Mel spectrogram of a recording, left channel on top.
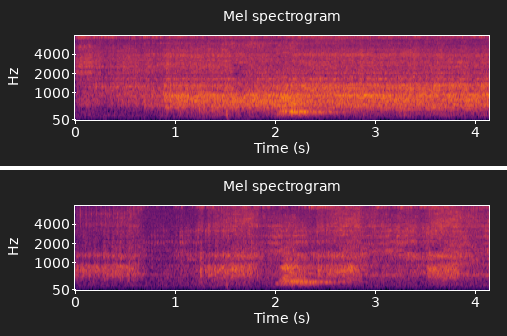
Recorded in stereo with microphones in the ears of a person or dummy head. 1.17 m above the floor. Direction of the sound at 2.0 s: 70° left (ahead or behind).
